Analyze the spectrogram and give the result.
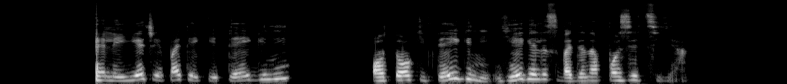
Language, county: Lithuanian, Marijampolė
